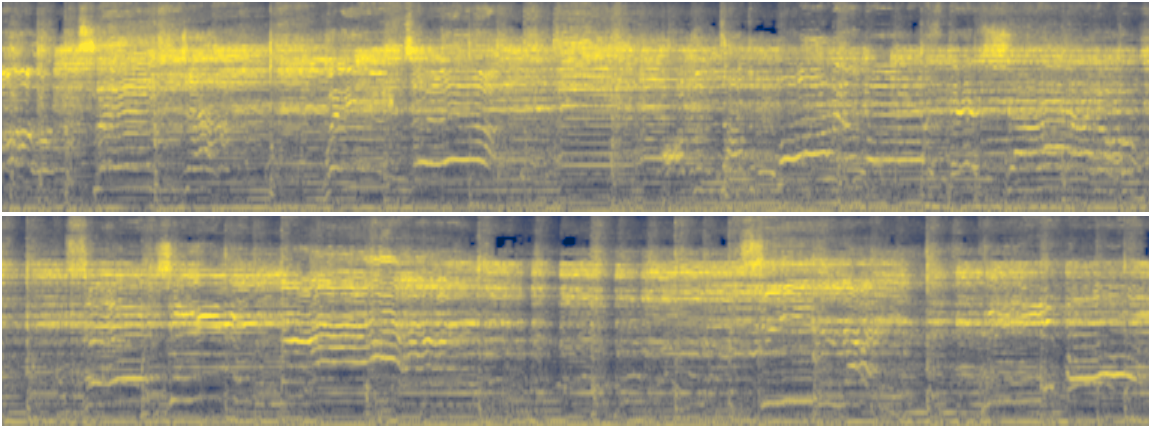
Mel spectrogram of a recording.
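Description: Live rock band playing through stage speakers: a singer over electric guitar, drums and a heavy, steady bass.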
